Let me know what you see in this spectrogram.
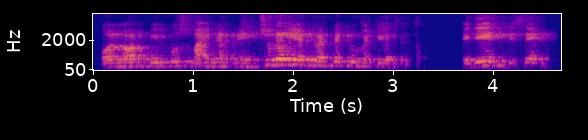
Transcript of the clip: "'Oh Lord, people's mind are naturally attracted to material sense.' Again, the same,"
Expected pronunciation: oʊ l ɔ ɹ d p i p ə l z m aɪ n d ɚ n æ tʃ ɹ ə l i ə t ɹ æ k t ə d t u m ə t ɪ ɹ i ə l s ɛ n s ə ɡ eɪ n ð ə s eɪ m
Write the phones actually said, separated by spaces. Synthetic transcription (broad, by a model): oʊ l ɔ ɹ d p i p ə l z m aɪ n ɚ n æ tʃ ɹ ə l i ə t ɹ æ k t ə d t u m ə t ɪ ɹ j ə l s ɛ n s ə ɡ eɪ n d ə s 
